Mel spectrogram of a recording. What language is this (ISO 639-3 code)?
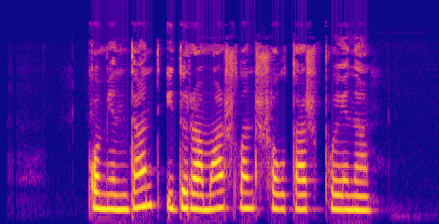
chm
